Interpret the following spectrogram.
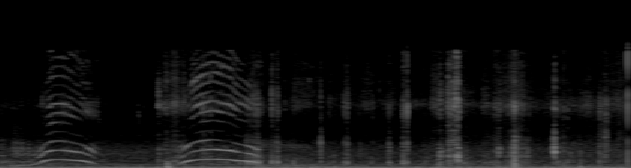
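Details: A kitten searching for and calling its mother: two clear, arched meows a second apart, each rising then falling, followed by soft clicks and rustling.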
